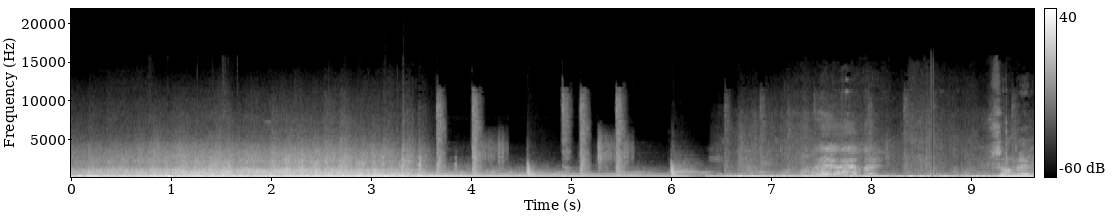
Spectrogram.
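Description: Inside a moving long-distance passenger train in India bound for Delhi, a loud, continuous rumble and rattle of the carriage fills the space, then shifts to a steadier droning hum with sharp clicks and knocks, and faint voices come through underneath.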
